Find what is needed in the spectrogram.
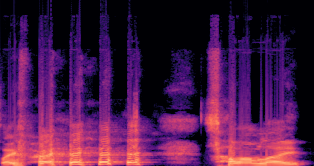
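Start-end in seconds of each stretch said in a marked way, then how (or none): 0.2-2.0 loud burst of laughter. Real, not acted. Laughing at her own scared thought.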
